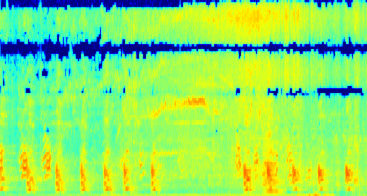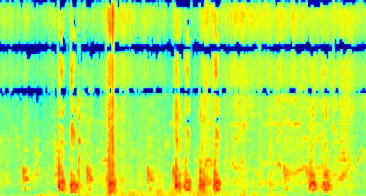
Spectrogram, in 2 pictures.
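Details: Kerry Blue Terriers chasing a Traxxas E-Revo remote-control car bark rapidly, about four sharp barks per second early on, then a louder tangle of excited barks and yips over the buzzing engine and background voices.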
